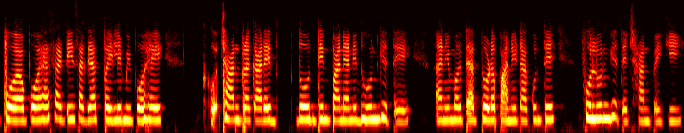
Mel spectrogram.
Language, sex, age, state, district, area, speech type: Marathi, female, 18-30, Maharashtra, Buldhana, urban, spontaneous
